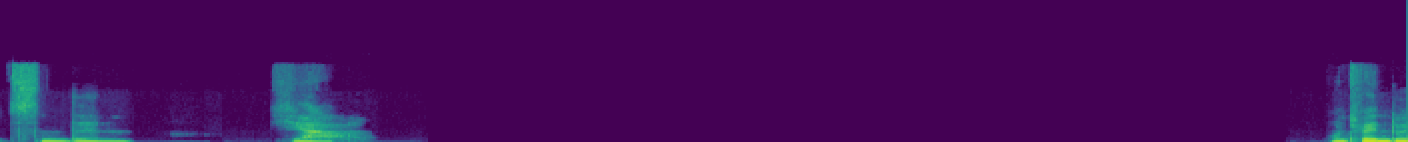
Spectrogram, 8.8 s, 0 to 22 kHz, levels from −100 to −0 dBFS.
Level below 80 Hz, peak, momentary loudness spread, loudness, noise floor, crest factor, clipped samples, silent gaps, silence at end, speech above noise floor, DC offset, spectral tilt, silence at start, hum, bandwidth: -68 dBFS; -4 dBFS; 16 LU; -23 LUFS; -74 dBFS; 22 dB; under 0.1%; 2.67-8.04 s; 0 s; 53 dB; under 0.1%; -6.5 dB/octave; 0.1 s; none; 12.5 kHz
